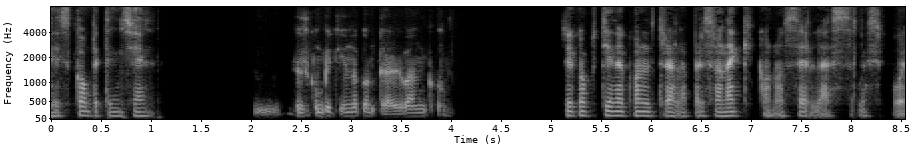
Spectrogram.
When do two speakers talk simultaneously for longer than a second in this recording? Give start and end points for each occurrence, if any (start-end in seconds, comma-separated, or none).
none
